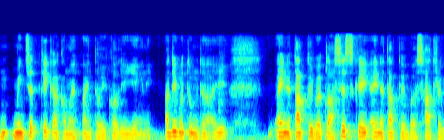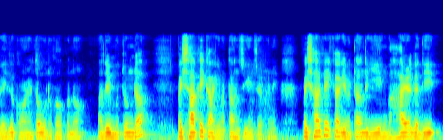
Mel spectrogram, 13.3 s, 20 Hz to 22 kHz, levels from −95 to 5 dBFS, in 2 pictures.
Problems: none marked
